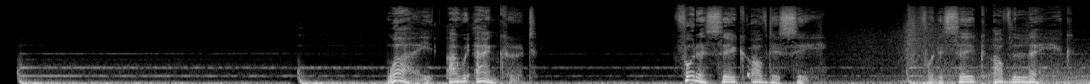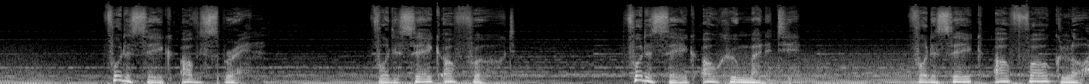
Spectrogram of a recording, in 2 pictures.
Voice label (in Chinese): 男 品质走心中英文 沧桑阅历; 中英双语; 大气浑厚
